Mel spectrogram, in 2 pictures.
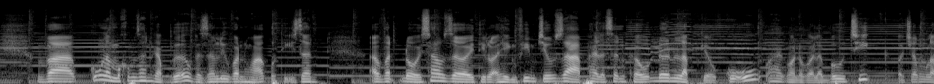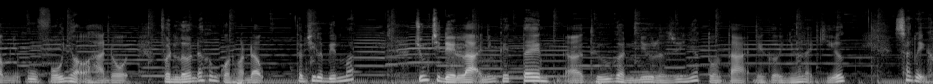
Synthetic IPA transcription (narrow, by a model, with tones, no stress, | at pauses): vaː˨˩kʊ̰˧˥ŋ͡mlaː˨˩mo˨˩t̚xə˧wŋ͡mzaː˧nɣa˨˩p̚ɣə̰ː˧˥vaː˨˩zaː˧wli˧wva˧nɦwaː˨˦ku˧˩ət̪ʰḭ˧˨zə˧n | ʔvə˨˩t̚ɗo˧˩jsa˧wzəː˨˩jt̪ʰi˨˩lwa̰ː˧˨hï˨˩ŋ̟fi˧mt͡ɕi˨˦əwzaː˨˩p̚ha˧jlaː˨˩sə˧nxə˨˦wɗəː˧nlə˨˩p̚t̪i˧˩əwkṵ˧˥ha˧jɣɔ˨˩n˨˩kɣɔ˧˨lːɓu˧t͡ɕï˦˥k̚ʔəː˧˩t͡ɕɔ˧wŋ͡mla˨˩wŋ͡mɲɨ̰˧˥ŋxu˧fo˨˦ɲɔː˧˩ʔəː˧˩ɦaː˨˩no̰˧˨j | fə˨˩nləː˨˦nɗa̰˧˥xə˧wŋ͡mkɔ˨˩nɦwaː˨˩t̚ɗə̰˧˨wŋ͡mt̪ʰə̰˧˨mt͡ɕi˨˦laː˨˩ɓi˨˦ənmə˦˥t̚ | t͡ɕʊ˨˦ŋ͡mt͡ɕi˧˩ɗe˧˩la̰ː˧˨jɲɨ̰˧˥ŋkaː˨˦jt̪e˧nʔt̪ʰɨ˨˦ɣə˨˩nɲɨ˧laː˨˩zwi˧ɲə˦˥t̚t̪o˨˩nt̪a̰ː˧˨jɗe˧˩ɣə̰ː˧˨jɲə˨˦la̰ː˧˨jki˨˧˦ʔɨ˦˥k̚ | saː˦˥k̚ɗḭ˧ŋ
